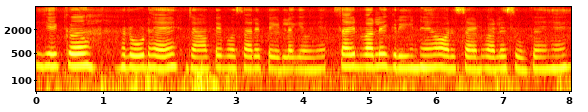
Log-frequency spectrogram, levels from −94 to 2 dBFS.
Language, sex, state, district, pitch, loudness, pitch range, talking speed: Hindi, female, Bihar, Begusarai, 215 Hz, -19 LUFS, 205-225 Hz, 170 wpm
